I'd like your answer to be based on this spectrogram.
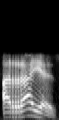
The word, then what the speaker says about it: Arraez: The other part is, if you're going to phonetically present his name properly, there's an accent on the second A. – Right. – Which tells you that is the syllable that has the emphasis. So I'll say it slowly here. Luis Arraez.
